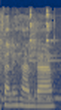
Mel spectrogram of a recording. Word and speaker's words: Alejandra: I was telling someone the other day, I'm like, oh, yeah, my name is Alejandra. Now you have a reason to roll your R's.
